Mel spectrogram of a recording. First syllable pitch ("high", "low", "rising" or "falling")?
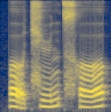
low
